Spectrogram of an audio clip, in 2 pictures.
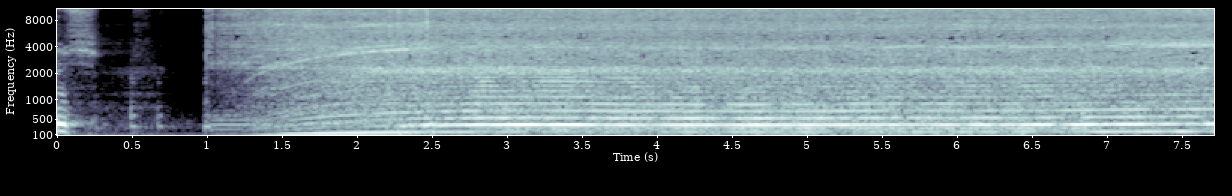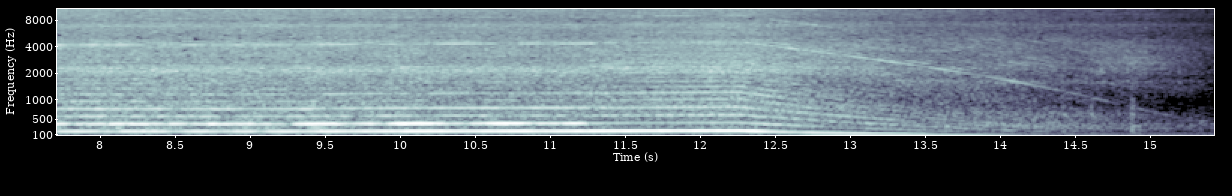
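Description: An electric random orbital sander runs free without touching anything, spinning up to a steady hum and then winding down.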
